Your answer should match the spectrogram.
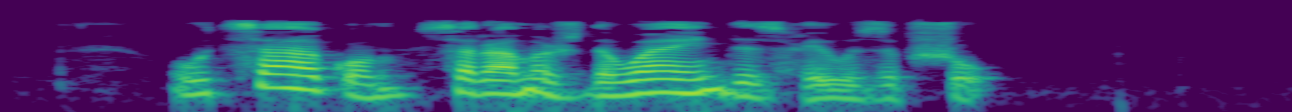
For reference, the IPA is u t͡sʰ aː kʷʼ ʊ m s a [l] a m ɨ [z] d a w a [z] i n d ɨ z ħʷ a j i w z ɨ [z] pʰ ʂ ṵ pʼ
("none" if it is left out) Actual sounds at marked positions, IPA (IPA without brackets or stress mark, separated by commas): ɾ, ʐ, none, none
